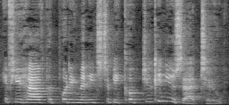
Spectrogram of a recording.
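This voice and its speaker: A woman's voice: high voice, big pitch swings, fairly quick, sharp tone. A woman giving a step-by-step cooking demonstration for children, explaining each thing simply and addressing them directly. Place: indoors in a kitchen. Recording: roomy echo, clattering kitchen noise.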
